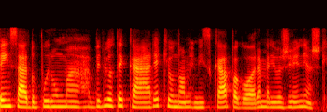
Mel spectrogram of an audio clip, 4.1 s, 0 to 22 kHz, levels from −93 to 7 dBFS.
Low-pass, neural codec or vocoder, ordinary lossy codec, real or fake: none; codec, 16 kHz, 0.8 kbps, ZipCodec; none; fake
